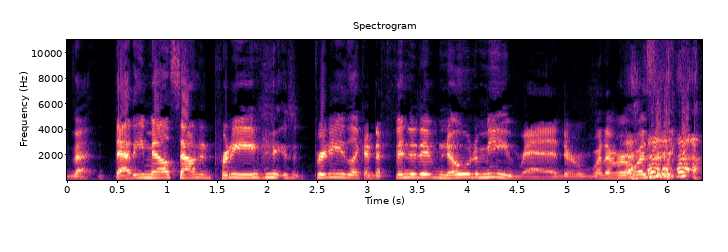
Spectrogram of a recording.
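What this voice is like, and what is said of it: Imitates another person's voice. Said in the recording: “That's my Mickey imitation. ... It was good.”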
